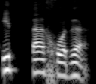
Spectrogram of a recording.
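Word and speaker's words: اتخذ: Nah, ini pun juga ittakhoda, ya. Terus berikutnya sama, ini pun juga Bapak Ibu sekalian dibaca i karena huruf ketiganya berharokat fathah.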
